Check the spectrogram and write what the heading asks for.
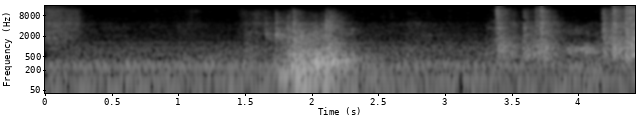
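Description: Kitchen handling noises on a countertop: a single dull thump about two seconds in, then a few light clattering knocks near the end.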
